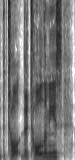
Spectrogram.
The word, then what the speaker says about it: Ptolemies: And then the kingdom of the south would have been known as the Ptolemies. The P is silent there at the beginning.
